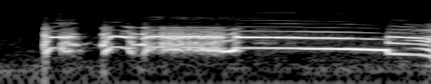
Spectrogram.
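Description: A rooster crows loudly on a farm, a single full cock-a-doodle-doo with a couple of short opening notes followed by a long, sustained, slightly falling final cry.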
